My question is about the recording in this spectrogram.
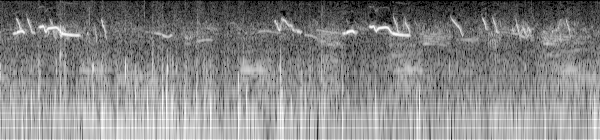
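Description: Savanna ambience at dawn: birds calling in quick whistled notes, over low calls and knocking hoof sounds from a herd of large grazing animals.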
